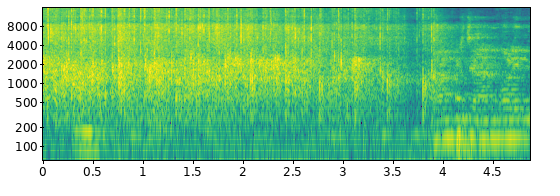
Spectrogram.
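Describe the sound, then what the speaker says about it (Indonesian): A crowd at an alumni gathering and political declaration in Central Java claps loudly and densely for several seconds before fading, with a voice starting to speak over the tail. "Tepuk tangan buat kita."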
